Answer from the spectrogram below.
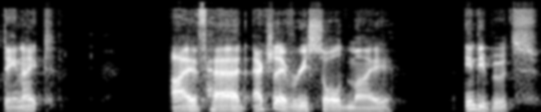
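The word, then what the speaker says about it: Dainite: And this particular boot has a day-night sole, which reads more like Danite, Danite. I believe it's pronounced Danite.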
